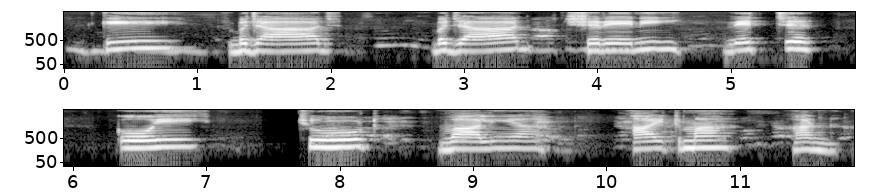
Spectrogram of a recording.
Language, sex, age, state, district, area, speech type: Punjabi, female, 60+, Punjab, Fazilka, rural, read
